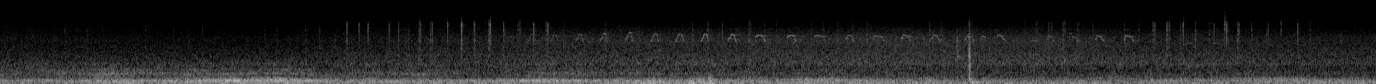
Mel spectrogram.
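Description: Low rumbling noise, with a small bird giving a run of high repeated chirps, about three a second, from about five seconds in until about eleven.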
